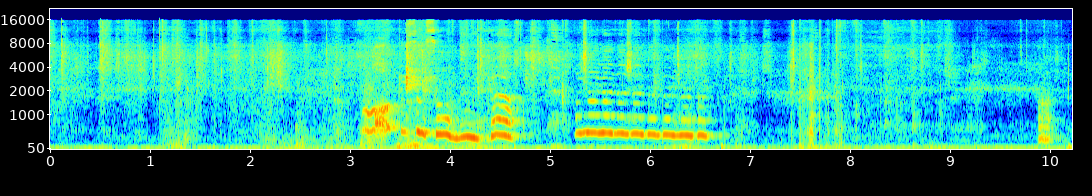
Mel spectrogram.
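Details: Labrador Retriever puppies during cuddling and toilet training give a wavering whine that slides downward, then a steadier drawn-out whine, with a person talking and faint indoor rustling.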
